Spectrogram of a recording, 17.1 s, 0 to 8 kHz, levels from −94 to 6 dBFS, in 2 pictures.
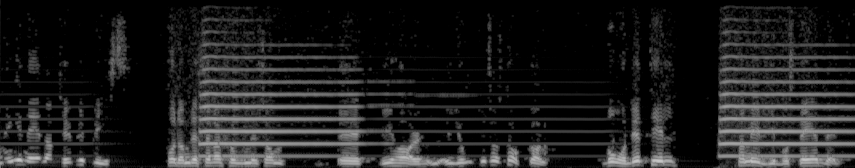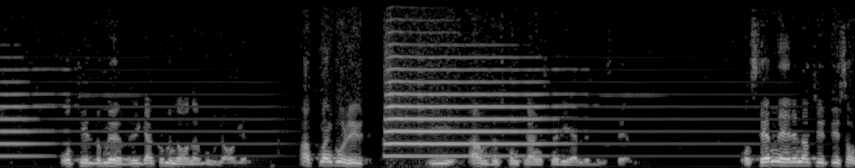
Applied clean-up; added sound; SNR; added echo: classical method spectral subtraction.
